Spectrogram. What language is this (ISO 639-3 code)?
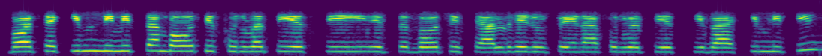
san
